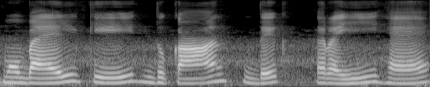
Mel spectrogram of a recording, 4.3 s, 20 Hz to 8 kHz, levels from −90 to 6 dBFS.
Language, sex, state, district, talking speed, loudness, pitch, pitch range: Hindi, female, Madhya Pradesh, Umaria, 85 wpm, -17 LUFS, 175 Hz, 165-195 Hz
